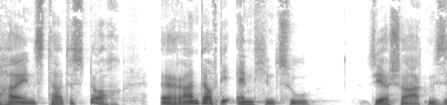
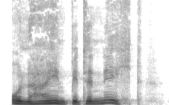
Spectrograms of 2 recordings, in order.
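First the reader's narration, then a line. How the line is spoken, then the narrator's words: Calling out. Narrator (German): rief Hans Frieder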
